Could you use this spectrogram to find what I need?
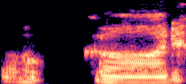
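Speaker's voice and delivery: very low, quiet mutter under the breath. Retelling a show where someone reads a poem: JR muttering under his breath. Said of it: "under his breath, he says".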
